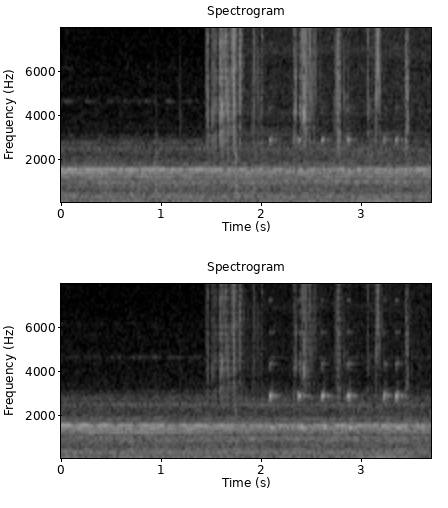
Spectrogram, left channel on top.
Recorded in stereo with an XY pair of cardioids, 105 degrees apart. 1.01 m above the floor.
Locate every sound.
1.4 s chewing: 60° left, 0.9 m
